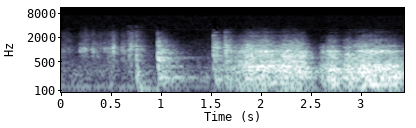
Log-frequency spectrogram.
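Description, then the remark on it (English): Edith Cavell's heavy prison cell door being opened on a guard's order: a few sharp metallic clanks, then a long, loud grinding scrape as it swings, with another clunk partway through. No voices. “Guard! Open the Edith Cavell cell door.”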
